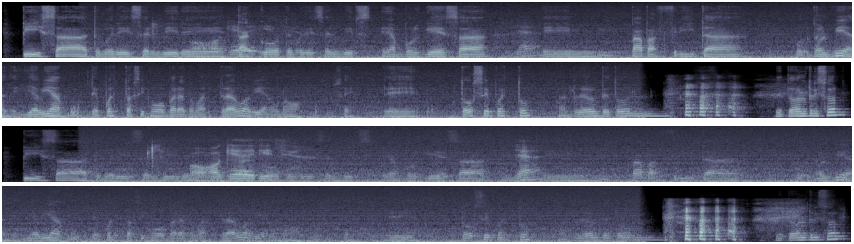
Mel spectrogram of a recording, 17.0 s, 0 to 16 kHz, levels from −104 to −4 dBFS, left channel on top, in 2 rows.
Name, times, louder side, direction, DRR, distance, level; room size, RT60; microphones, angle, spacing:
voice 1, 0.0-7.5 7.9-13.8 14.1-15.2 16.2-16.9, left 6 dB, 80° left, 0.3 m, -42 dB
sound 1, 0.7-14.9, right 1 dB, 25° right, 0.7 m, -46 dB
voice 2, 1.9-3.0 5.0-5.4 15.1-16.5, right 6 dB, 65° right, 0.3 m, -39 dB
6.2 x 2.3 x 3.0 m
head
